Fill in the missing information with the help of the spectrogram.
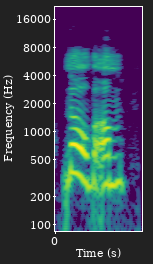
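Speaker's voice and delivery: a frightened denial; protesting. A narrator's reading. Maid protesting to the headmistress, high and anxious. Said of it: "Becky protested".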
